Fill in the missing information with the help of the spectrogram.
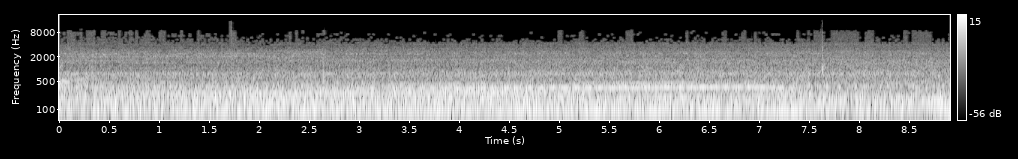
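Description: Kia Carnival II diesel van heard from inside the cabin at steady road speed: continuous engine and road rumble. A steady hum rides on top and fades out about seven seconds in.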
